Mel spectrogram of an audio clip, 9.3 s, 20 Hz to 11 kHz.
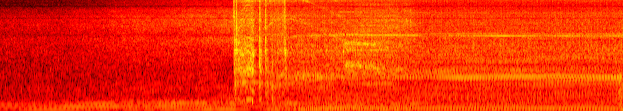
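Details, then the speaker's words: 2023 Tata bus AC auxiliary engine: cranks, catches and idles steadily, then automatically shuts down with EP fault; four of six condenser fans dead, one slow; shutdown from high head pressure. ">> ਜਿਵੇਂ ਕਿ ਦੋਸਤੋ ਤੁਸੀਂ ਦੇਖਿਆ ਵਾ AC engine automatically of ਹੋਈ ਜਾਂਦਾ ਵਾ EP ਦਾ fault ਆ ਰਿਹਾ ਤੁਸੀਂ ਦੇਖਿਆ ਡਿਸਪਲੇ ਦੇ ਉੱਪਰ"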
